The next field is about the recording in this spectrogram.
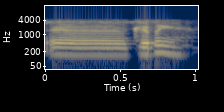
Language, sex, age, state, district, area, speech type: Sanskrit, male, 18-30, Karnataka, Dakshina Kannada, rural, conversation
